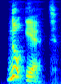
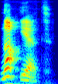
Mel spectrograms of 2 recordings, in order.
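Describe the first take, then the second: First: Soft, low British "Not yet"; British "Not yet" with a rounded o in Not; British pronunciation. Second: Louder American "Not yet", open "naht"; American "Not yet" with an ah vowel, low and loud; American pronunciation. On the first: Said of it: "영국 발음 뭐라고요". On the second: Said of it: "미국 발음은요". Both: Shown as a demonstration.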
